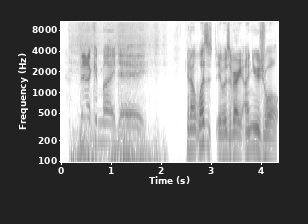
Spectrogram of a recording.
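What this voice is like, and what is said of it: Put-on old man voice. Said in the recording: “my old man voice.”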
